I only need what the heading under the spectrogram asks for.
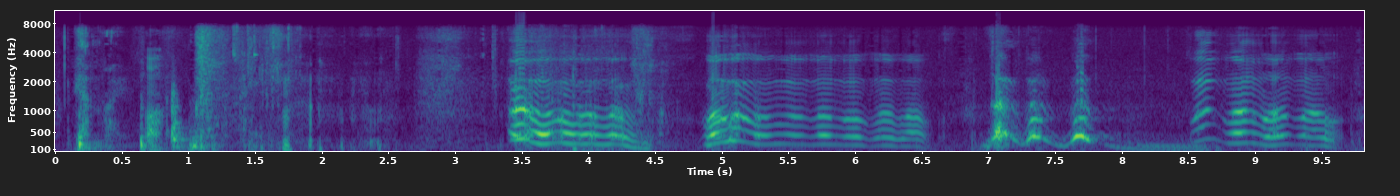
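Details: Boxer dog kept as a car alarm, making long wavering harmonic whines and yelps that rise and fall, several drawn-out cries over a few seconds, with human voices talking around it.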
